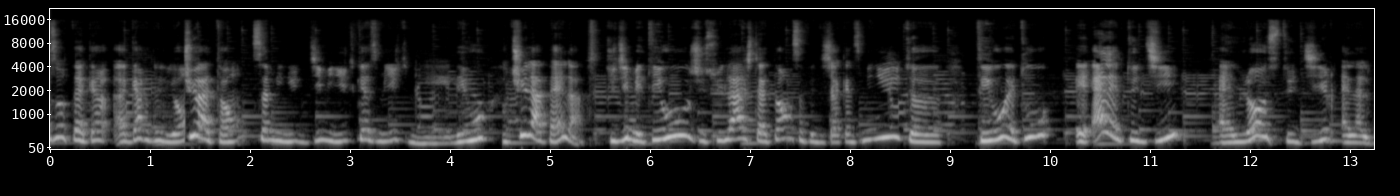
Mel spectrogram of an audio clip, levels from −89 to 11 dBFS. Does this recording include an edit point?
yes; 3 cuts; at 1.3 s, 2.0 s, 4.6 s

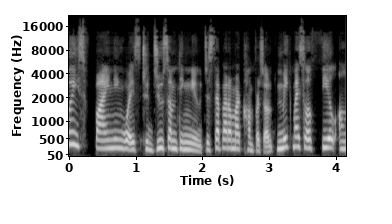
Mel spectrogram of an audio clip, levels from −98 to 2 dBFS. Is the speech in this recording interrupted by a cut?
yes; 2 cuts; at 1.1 s, 3.1 s

